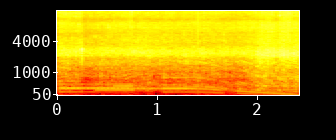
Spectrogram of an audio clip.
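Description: Chicken tenders sizzling in the hot oil of a two-basket electric deep fryer during their second fry, a steady hissing. Under it, a background music chord holds, then slides down in pitch near the end.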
